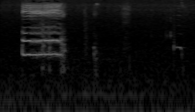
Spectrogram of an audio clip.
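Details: Eight-week-old Maltipoo puppy, cranky after having her cast removed, waiting in a parking lot outside a pet hospital; a brief high whimper lasting under half a second, followed by quiet rustling and faint outdoor background.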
